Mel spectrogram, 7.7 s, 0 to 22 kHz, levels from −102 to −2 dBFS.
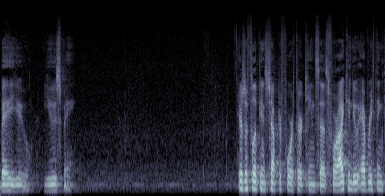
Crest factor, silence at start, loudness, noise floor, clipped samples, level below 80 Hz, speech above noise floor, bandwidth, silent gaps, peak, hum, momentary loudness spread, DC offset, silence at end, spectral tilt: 22 dB; 0 s; -32 LUFS; -71 dBFS; under 0.1%; under -90 dBFS; 39 dB; 12.5 kHz; none; -12 dBFS; none; 15 LU; under 0.1%; 0 s; -6.5 dB/octave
